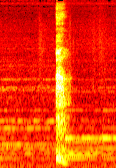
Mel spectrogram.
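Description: Soft background music of sustained, held chords. About a second in, a man briefly clears his throat.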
